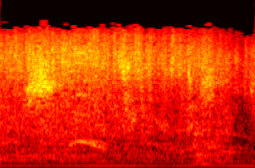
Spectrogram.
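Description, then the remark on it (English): A garden hose sprays water in a steady, loud hiss, a continuous rushing splatter like heavy rain that holds for a few seconds without letting up. “turn off that water!”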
